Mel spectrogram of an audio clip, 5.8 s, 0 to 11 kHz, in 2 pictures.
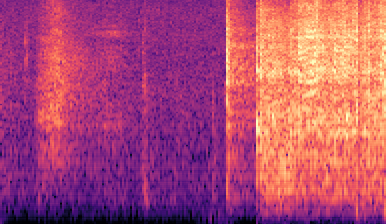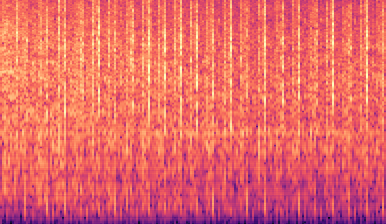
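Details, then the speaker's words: Cub Cadet 3050 4WD at idle, throttle held with vise grips, after a glass-pack pipe was welded nearly solid inside: an even idle with a subdued, choked exhaust note; this side is quieter than the other, louder side. "This side sounds a little bit quieter than the other side."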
